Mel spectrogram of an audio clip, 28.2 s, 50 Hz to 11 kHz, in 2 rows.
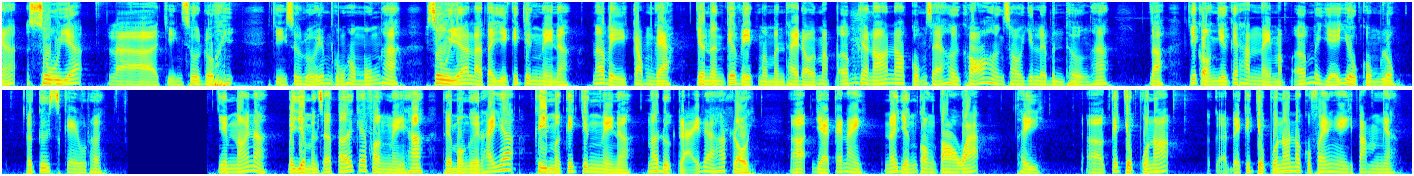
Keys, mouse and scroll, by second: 0.2 middle click, 0.4 scroll down 1, 1.8 middle click, 2.1 scroll down 1, 2.4 alt+middle click, 2.8 scroll up 1, 3.1 F4, 3.4 click, 3.9 middle click, 4.0-4.4 scroll down 1, 4.5 middle click, 4.8 scroll down 1, 5.1 alt+middle click, 11.2 scroll up 1, 11.6 click, 12.0 F4, 12.9 alt+middle click, 14.3 click, 14.8 F4, 15.4-15.9 scroll down 2, 15.7 middle click, 16.1-18.4 scroll up 1, 18.4 middle click, 18.5-18.9 scroll down 1, 18.9 middle click, 19.4 scroll up 1, 19.7 click, 20.2 alt+middle click, 22.2 scroll up 1, 22.6 middle click, 25.1-25.7 typing, 25.7 F3, 26.6-27.2 scroll up 1, 27.2 scroll down 1, 27.4 F3.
